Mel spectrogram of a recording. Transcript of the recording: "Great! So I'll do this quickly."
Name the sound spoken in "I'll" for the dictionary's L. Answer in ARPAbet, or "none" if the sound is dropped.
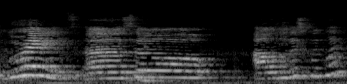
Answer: L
